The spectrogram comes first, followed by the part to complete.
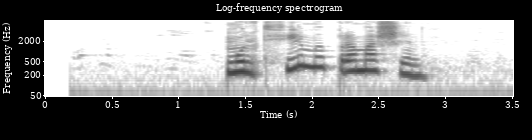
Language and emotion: Russian, neutral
